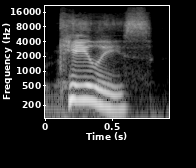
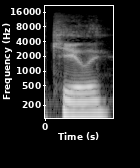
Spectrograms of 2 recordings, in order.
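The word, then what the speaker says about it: ceilidh: about, what is a Kaylee? So and how do you spell it? Because it's not the way it sounds.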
